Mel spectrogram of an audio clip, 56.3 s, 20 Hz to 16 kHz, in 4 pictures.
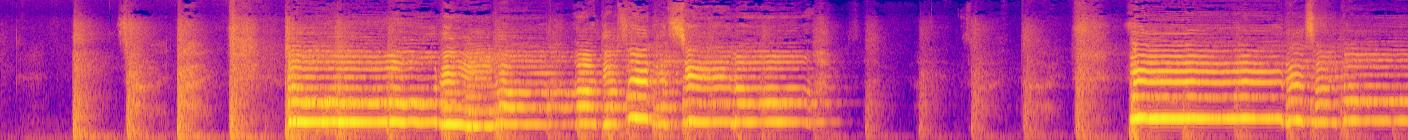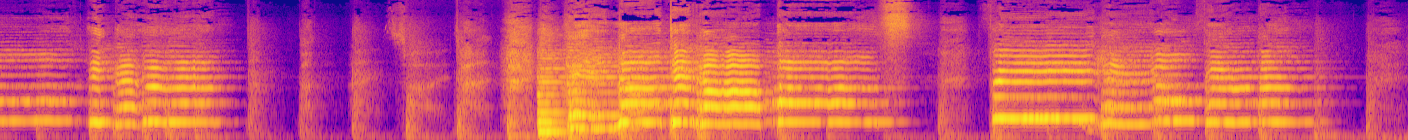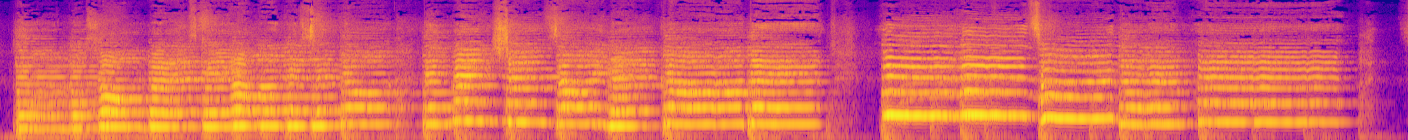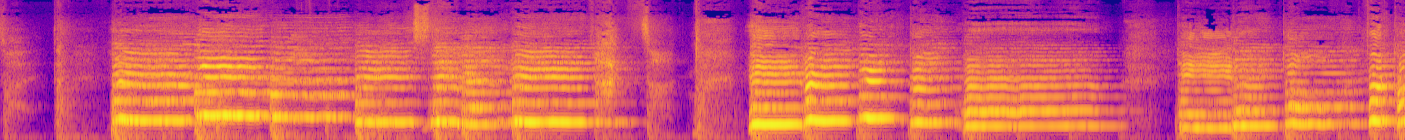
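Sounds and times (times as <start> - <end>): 
soprano singing a Gloria: 2.8 - 8.4, 11.3 - 16.4, 19.4 - 23.2, 24.0 - 27.4, 28.3 - 41.8, 43.4 - 48.8, 49.7 - 56.2.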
